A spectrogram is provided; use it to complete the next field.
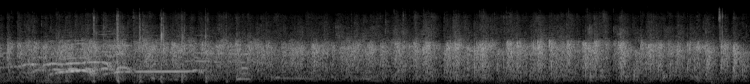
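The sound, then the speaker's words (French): Sustained audience applause at a live music performance for four accompanying musicians, a dense steady wash of many hands clapping throughout, with a few faint voices and whoops rising briefly above it early on. “Je pense qu'on peut les applaudir très fort, s'il vous plaît.”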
